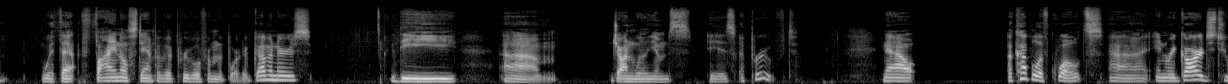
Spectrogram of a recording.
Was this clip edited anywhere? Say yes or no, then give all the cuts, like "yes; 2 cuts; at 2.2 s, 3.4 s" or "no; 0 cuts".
no; 0 cuts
